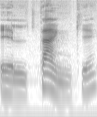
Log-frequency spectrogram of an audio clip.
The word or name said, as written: tank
